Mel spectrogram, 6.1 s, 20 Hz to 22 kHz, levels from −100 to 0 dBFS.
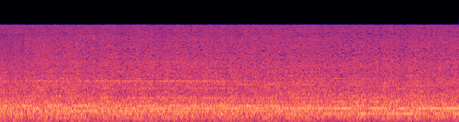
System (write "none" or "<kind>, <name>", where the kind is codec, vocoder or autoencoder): none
